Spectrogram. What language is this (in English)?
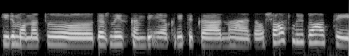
Lithuanian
